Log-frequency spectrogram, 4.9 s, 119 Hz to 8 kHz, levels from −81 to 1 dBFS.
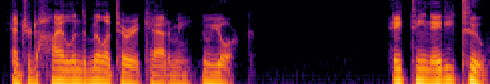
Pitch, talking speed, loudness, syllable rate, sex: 110 Hz, 110 wpm, -20 LUFS, 6.1 syllables/s, male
